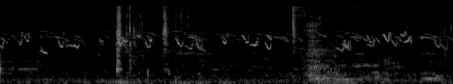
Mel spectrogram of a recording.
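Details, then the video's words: Five grey francolin chicks with their mother at feeding time, chirping in busy high downslurred notes several per second, broken by two short broadband rustling bursts. "Dakhni Teetar chicks khorak time,Female with 5 chick"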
